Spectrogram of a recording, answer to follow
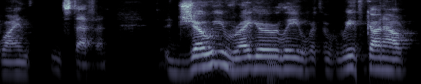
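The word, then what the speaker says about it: Weihenstephan: Like I said, it's pronounced Wine Stefan. That's how you say it. Wine Stefan.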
